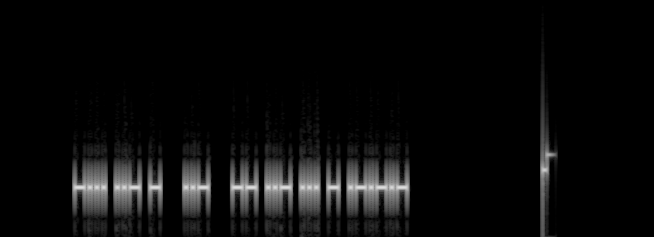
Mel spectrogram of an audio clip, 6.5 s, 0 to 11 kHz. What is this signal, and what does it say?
Morse code, heard as a keyed tone, about 36 wpm, 700 Hz. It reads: BUT U MUST.
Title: Sentences from Top 200 Words and Abbreviations 35wpm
